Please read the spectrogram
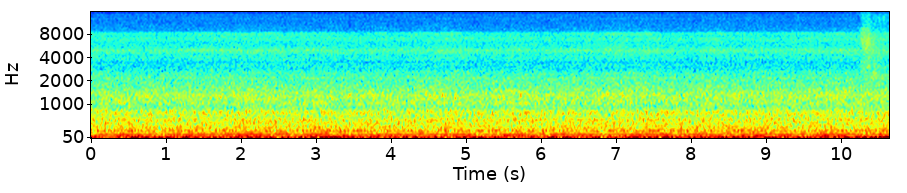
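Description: Faint steady background hiss with a low, even hum: room tone.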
